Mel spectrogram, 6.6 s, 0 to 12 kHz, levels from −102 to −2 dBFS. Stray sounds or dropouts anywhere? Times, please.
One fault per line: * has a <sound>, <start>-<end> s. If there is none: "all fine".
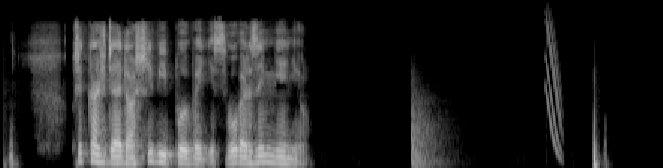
* has a thud, 4.1-4.8 s
* has a chirp, 5.5-5.6 s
